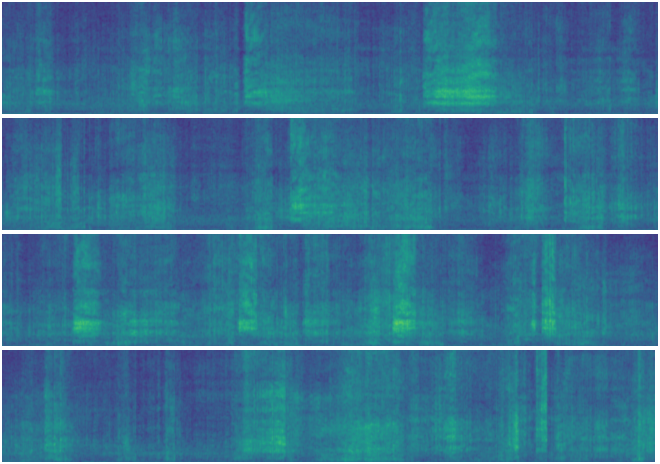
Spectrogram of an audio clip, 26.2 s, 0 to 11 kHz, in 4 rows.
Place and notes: Ice skating from distance. Zoom H4n, AT835ST microphone.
